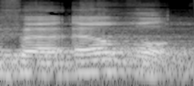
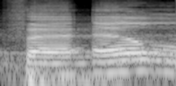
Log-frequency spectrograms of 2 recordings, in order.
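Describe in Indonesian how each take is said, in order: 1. Bunyi gh memantul dengan gema tambahan. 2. Bunyi gh mengalir halus tanpa gema. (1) "Dibaca fa'agha, fa'agha, tak boleh" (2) "ngalir aja"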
